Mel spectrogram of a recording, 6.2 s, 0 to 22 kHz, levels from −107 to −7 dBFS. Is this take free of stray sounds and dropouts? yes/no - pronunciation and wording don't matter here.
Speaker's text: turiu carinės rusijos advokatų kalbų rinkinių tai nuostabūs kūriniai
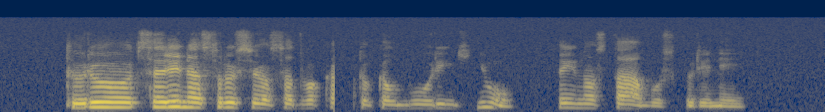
no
